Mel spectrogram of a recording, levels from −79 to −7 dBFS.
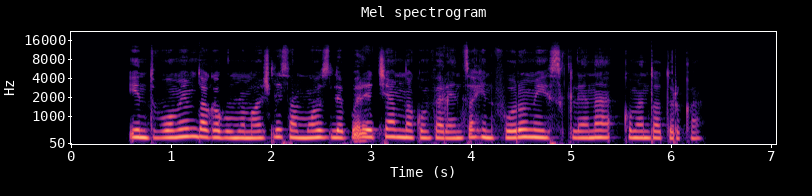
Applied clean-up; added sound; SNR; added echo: neural mask model Resemble Enhance denoiser.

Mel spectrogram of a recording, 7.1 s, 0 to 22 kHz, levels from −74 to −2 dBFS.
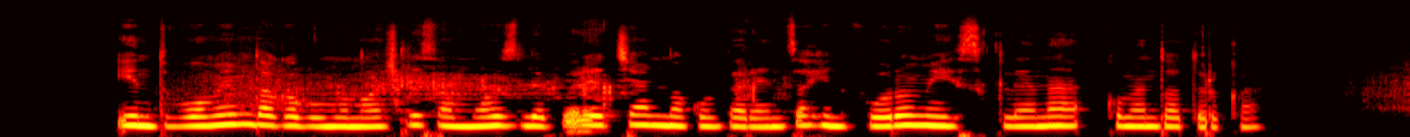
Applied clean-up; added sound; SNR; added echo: classical method Wiener filter.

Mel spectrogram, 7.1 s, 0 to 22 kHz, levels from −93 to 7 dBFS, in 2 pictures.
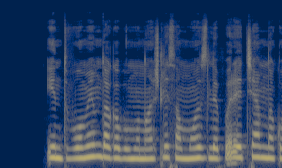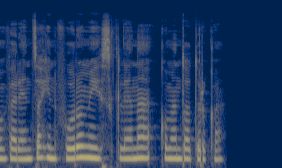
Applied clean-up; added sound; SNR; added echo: none; none; none; none.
